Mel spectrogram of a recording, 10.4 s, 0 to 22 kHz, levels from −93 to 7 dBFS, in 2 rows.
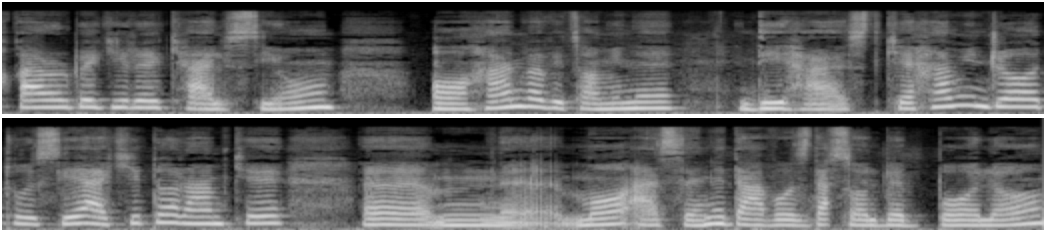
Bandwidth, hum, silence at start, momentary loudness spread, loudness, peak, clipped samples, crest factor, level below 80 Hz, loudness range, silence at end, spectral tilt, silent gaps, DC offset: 16 kHz; none; 0 s; 5 LU; -13 LUFS; 0 dBFS; under 0.1%; 12 dB; -40 dBFS; 1 LU; 0 s; -5.5 dB/octave; none; under 0.1%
